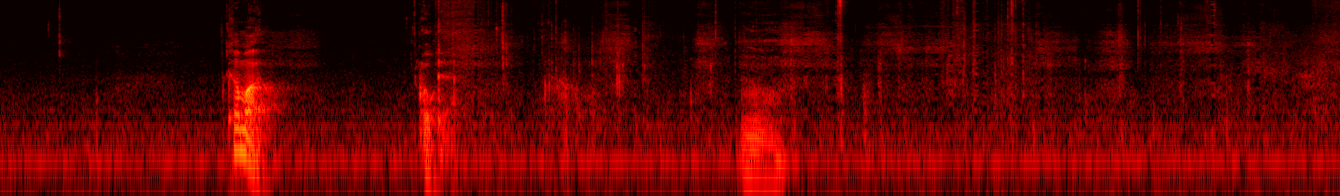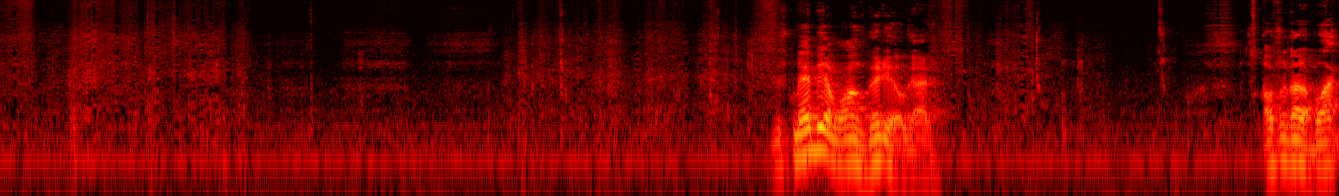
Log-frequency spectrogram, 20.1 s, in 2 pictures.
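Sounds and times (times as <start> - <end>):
faint steady hum: 0.0 - 20.0
man chewing sandwich: 3.0 - 16.0, 16.6 - 19.5
man humming mmm: 5.5 - 6.0
paper napkin rustling: 9.3 - 12.0, 13.8 - 17.9.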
